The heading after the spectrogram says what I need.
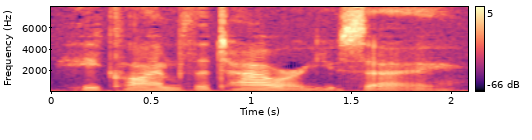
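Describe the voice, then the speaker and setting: A woman doing a stern bearded baron, low and measured. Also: creaky, darkish tone, a little hiss or hum. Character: stern bearded middle-aged male baron. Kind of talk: audiobook character voice.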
